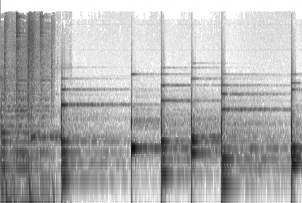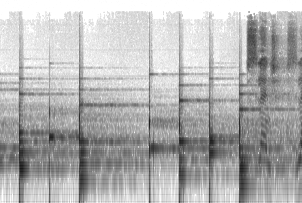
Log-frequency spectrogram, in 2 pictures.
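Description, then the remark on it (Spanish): A new Latin pop single from Warner Music plays on the Latin Hits radio station, its sparse opening clear: ringing keyboard-like chords struck one at a time in a steady, unhurried rhythm, with someone talking briefly at the very start and end. “tengo el enorme orgullo de presentar, creo, por primera vez en radio a nivel nacional, el nuevo sencillo”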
